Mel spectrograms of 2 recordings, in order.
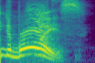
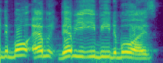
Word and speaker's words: Du Bois: Du Bois, or Dubois, really is how you say that name, is French.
